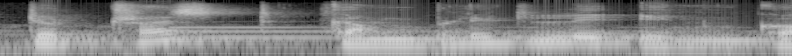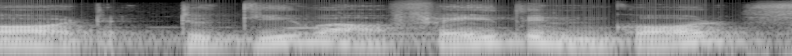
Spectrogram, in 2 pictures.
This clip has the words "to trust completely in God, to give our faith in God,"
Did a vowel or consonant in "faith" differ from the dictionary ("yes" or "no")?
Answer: yes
